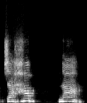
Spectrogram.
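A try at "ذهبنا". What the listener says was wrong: জাহাব না, একটু শেষ নাটা লম্বা করে বল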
